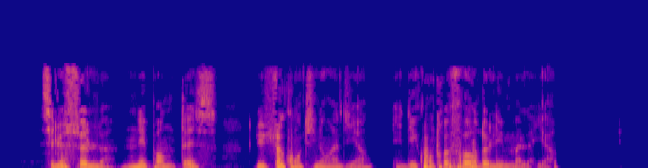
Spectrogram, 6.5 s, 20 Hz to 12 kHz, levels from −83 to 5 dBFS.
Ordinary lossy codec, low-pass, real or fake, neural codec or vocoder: MP3, 32 kbps; 7.2 kHz; fake; codec, 16 kHz, 16 kbps, FunCodec, trained on LibriTTS, 50 frames a second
